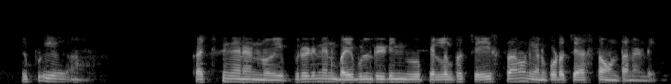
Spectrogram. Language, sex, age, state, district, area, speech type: Telugu, male, 45-60, Andhra Pradesh, East Godavari, rural, conversation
